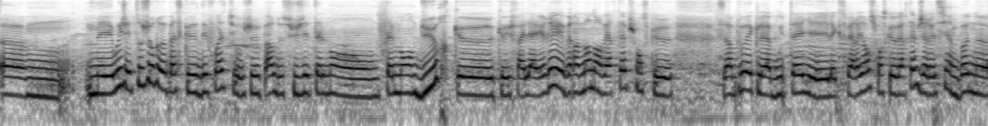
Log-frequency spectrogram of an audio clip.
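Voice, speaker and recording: A woman at medium pitch and moderate pace, with fairly even intonation and very even loudness, over noticeable background noise. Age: 30s. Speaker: novelist. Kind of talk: interview. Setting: book festival.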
